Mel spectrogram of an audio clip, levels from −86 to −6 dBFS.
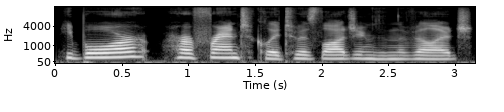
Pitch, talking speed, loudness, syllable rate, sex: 205 Hz, 190 wpm, -18 LUFS, 5.6 syllables/s, female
